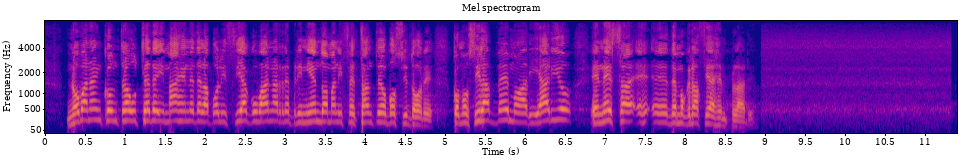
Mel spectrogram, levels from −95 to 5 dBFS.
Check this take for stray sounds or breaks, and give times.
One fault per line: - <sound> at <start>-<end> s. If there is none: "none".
none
